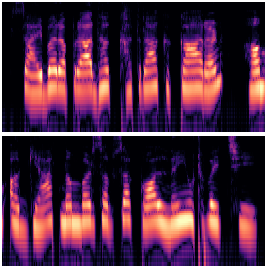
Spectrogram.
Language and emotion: Maithili, fearful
